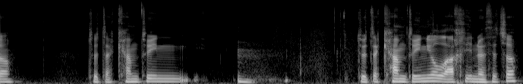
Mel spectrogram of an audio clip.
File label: "camdriniolach", Welsh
